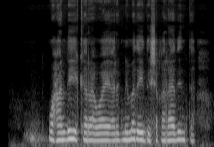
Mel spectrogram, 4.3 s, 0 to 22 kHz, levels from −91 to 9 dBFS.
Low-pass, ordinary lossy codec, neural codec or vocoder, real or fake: none; none; vocoder, 44.1 kHz, 128 mel bands every 512 samples, BigVGAN v2; fake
